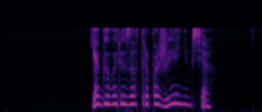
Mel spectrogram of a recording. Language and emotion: Russian, positive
